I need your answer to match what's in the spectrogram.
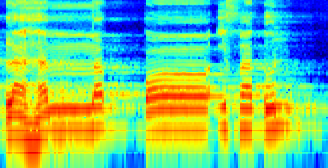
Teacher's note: selama dua atau Har bertemunya huruf ta Sukun dan huruf th memasukkan dua huruf yang sejenis makhrajnya disebut dengan bacaan Idam mutajanisain dengan Menghilangkan sifat Hames pada huruf Ta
